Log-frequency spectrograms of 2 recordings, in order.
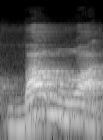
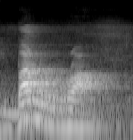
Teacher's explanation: Tekan ke bunyinya ke ra. Barra, jadi lamnya hilang. Idgham mutaqarribain ini, lam dan ra ini berdekatan makhrajnya ini.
